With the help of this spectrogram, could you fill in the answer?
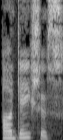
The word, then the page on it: audacious: American English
